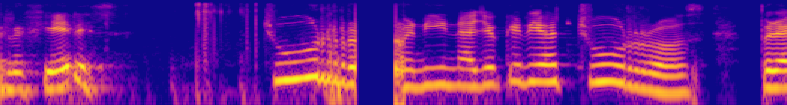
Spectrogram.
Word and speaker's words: churro: Churro, menina, yo quería churros, pero aquí como la eje fuerte la pronunciamos como J y vuestra she como shu, pues me salía a decir churro.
